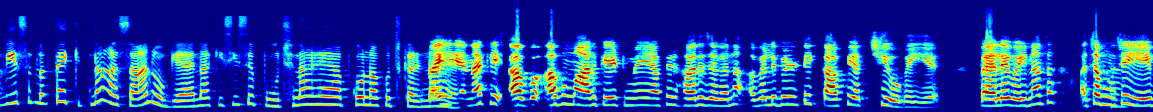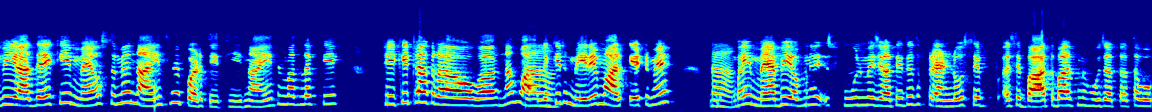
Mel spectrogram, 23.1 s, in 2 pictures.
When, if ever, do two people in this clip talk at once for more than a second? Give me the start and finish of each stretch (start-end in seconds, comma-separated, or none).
none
